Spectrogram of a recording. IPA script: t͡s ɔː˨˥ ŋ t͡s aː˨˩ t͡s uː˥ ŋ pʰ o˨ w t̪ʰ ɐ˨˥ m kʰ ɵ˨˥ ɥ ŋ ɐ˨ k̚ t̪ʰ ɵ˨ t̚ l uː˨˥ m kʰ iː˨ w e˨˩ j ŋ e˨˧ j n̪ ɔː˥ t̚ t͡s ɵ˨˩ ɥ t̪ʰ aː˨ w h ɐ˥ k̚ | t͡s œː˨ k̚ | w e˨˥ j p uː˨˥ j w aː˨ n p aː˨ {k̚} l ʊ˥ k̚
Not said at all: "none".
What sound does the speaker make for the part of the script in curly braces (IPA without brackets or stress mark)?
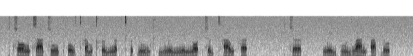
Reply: p̚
